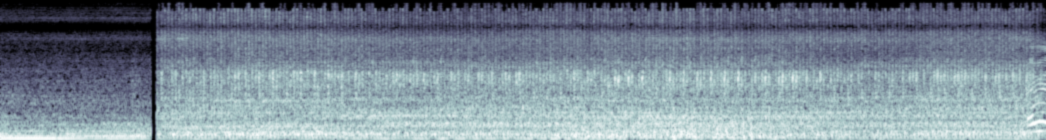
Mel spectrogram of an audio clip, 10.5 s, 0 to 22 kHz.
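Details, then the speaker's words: Kia engine from around 2006 after repair of a burnt cylinder head gasket that had caused ticking: steady, even idle with no ticking or knocking. "aracın sinir kapak contası her şeyi yapıldı ve motorun son hali"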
